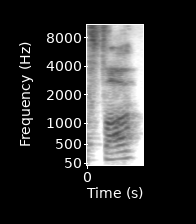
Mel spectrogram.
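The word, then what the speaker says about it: phở: orange juice my go-to food when I'm sick is fo or far um the way that it's it's pronounced um it's basically a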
